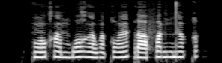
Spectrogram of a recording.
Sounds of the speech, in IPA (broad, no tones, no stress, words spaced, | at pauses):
kõχã mbɔʁãwẽqwɛ̃ | ɾafaɡ ndĩq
